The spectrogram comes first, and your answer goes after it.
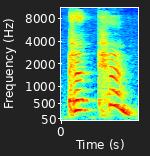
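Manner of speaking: high squeaky throat clearing; nervous throat clear. Acted.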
